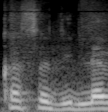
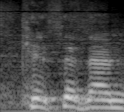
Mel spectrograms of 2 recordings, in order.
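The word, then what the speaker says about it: quesadilla: söylediği isim çıkmıyor mu internet kas dille diye geçiyor aslında Hem tavukla yapılıyor hem biftek etiyle yapılan bir şey tavuk kasad dilla veya biftek kasad dilla diye geçiyor keseden değil yani acaba yanlış mı telaffuz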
